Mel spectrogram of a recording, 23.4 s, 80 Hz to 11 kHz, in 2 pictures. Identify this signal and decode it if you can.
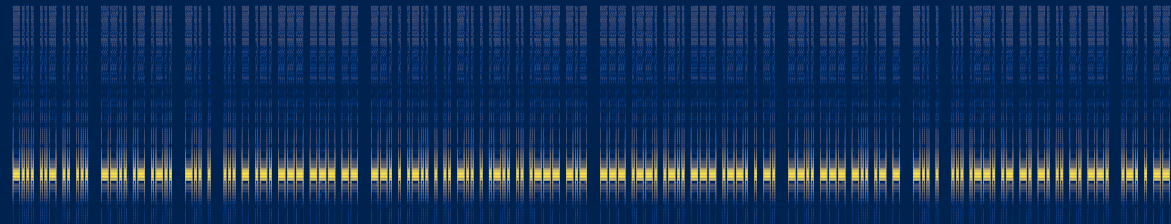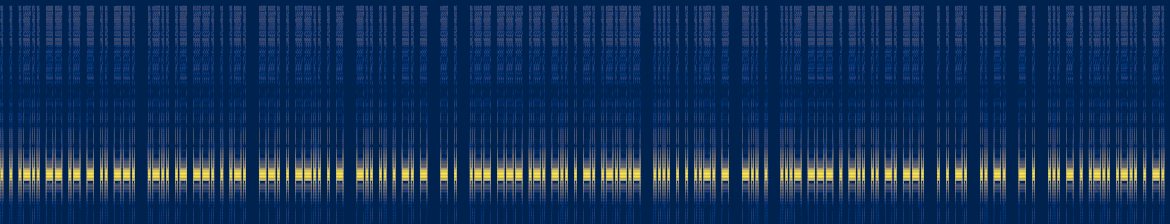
Morse code, heard as a keyed tone, about 51 wpm, 800 Hz. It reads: BUIS ZAL DE STROOM GELEIDELIJK OPLOPEN ZODAT DE SPANNING REGELMATIG LAGER GEZET DIENT TE WORDEN. HEEFT DE VOEDING EEN IN TE STELLEN
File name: HOLLANDAIS texte clair 2 vitesse 50 mots minute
